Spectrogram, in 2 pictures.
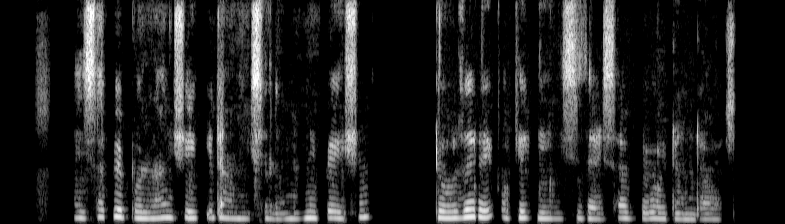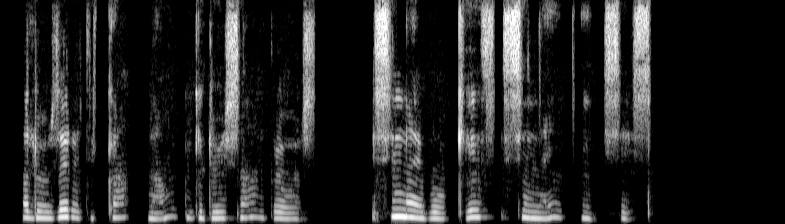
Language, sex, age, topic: Gamo, female, 18-24, government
